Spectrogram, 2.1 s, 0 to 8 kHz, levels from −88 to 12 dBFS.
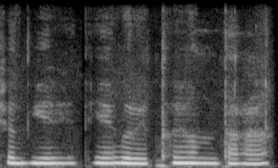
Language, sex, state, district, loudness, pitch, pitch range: Chakma, female, Tripura, Dhalai, -11 LUFS, 245 Hz, 240-255 Hz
